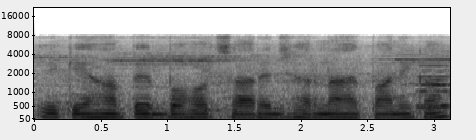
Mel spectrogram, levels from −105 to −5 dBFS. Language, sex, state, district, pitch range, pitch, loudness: Hindi, male, Bihar, Katihar, 105-115 Hz, 110 Hz, -17 LUFS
